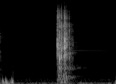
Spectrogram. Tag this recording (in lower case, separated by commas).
camera, mechanisms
